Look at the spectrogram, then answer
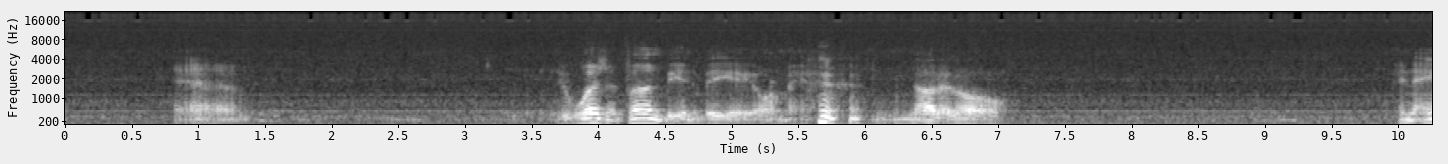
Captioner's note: laughs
